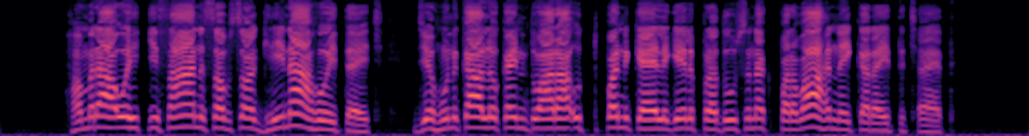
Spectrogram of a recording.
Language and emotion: Maithili, disgusted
